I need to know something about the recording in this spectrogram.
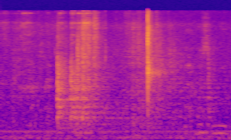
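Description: Dry-erase marker being handled at a whiteboard: a short hard clatter about half a second in, then one sharp click about a second and a half in.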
